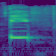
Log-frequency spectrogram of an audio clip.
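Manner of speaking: high-pitched imitated beep; a high electronic-style beep made with the voice; answering machine beep. Actor mimicking his phone's message tone, high beep.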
